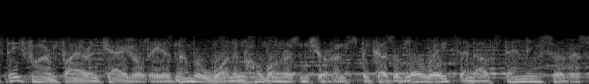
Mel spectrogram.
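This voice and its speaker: A man announces a scripted vintage radio ad. His low voice has lively inflection and sits over loud music on a narrow broadcast. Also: brisk. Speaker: commercial announcer.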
